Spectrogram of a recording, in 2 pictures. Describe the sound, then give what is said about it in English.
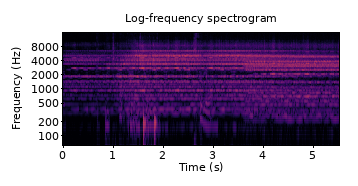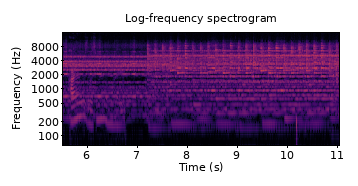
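A rap track plays steadily throughout, with a dense electronic beat, heavily processed, effect-laden melodic layers and sliding tones, loud and continuous with no talking over it. “have y'all ever heard this song?”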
